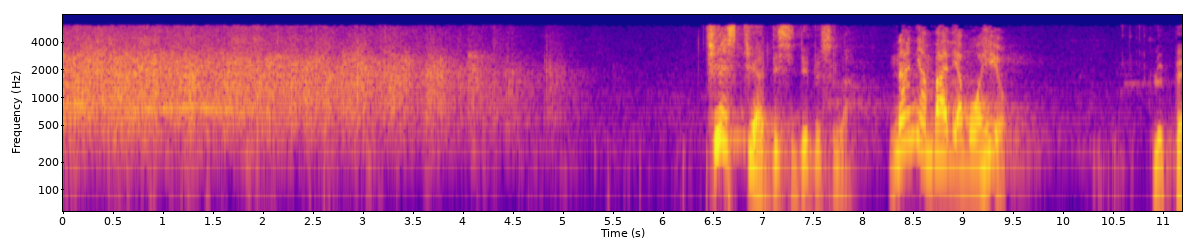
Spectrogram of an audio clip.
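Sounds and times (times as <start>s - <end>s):
church congregation clapping to applaud the Lord: 0.0s - 5.2s
speech: 6.5s - 9.6s, 10.9s - 11.1s.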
